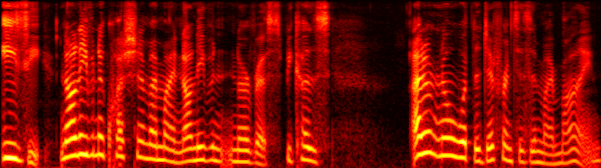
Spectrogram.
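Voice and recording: In a very clean recording over a silent background, a woman talks at a fairly quick pace with a fairly high pitch, lively intonation, and a slightly mellow tone. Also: dry, close sound with no echo.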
